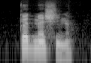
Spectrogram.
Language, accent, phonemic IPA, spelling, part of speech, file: French, France, /kɔd ma.ʃin/, code machine, noun, LL-Q150 (fra)-code machine.wav
- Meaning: machine code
